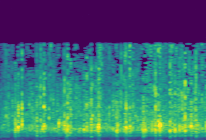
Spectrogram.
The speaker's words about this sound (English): Now, you, well, you can clap. That's great.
